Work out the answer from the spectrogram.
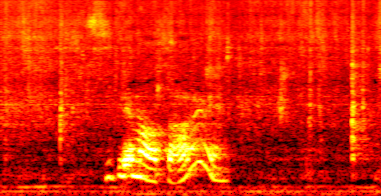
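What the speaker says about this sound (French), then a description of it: "Là, je vais reprendre ma cuillère de bois pour le bœuf." Ground beef frying in a pan with a soft background sizzle, stirred with a wooden spoon in light scraping strokes, while a voice speaks briefly in the middle.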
